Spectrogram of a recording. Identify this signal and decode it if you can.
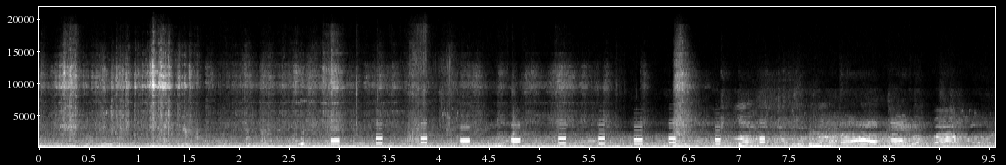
DTMF, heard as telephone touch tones, dialled by hand, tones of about 70 ms, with the noise of a residential street. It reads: 4697063292#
